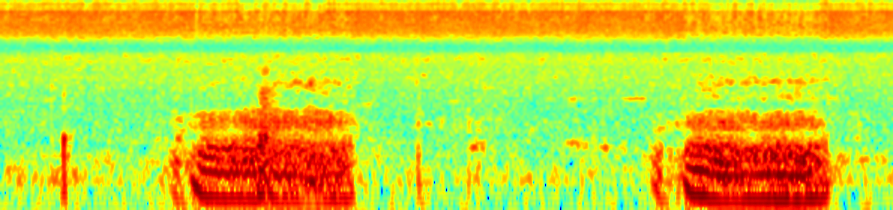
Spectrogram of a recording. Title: My daughtter recording me sleep & snoring😂😂😂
